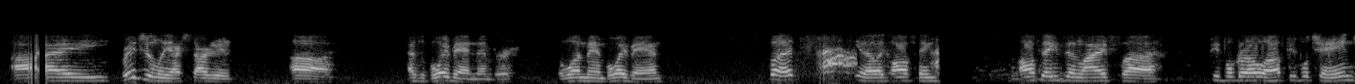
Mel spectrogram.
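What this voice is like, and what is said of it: Hoarse voice. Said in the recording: “Pardon my voice. I'm a little hoarse right now, so can't really sound like myself.”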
